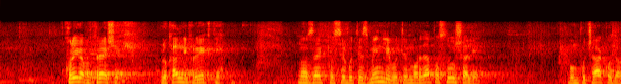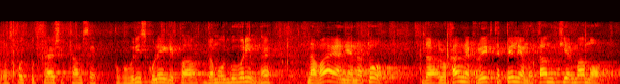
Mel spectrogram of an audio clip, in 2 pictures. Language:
Slovenian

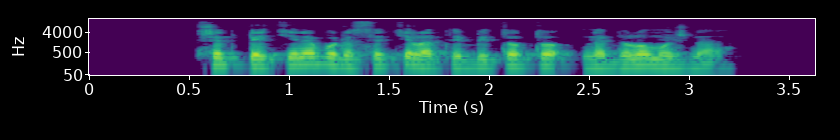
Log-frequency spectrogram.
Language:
Czech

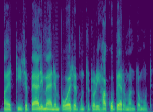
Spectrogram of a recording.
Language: Finnish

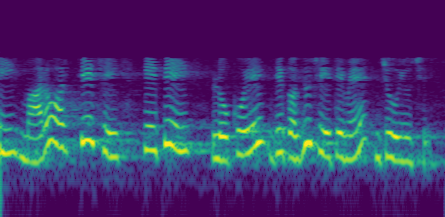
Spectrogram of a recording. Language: Gujarati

